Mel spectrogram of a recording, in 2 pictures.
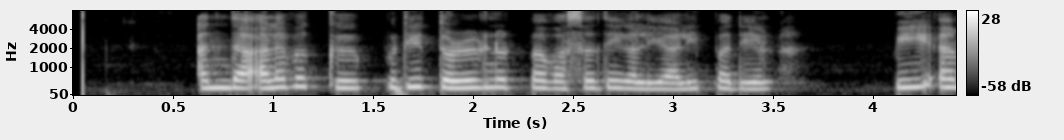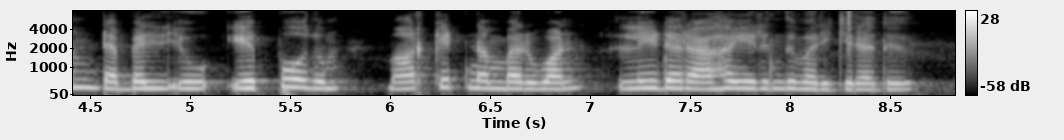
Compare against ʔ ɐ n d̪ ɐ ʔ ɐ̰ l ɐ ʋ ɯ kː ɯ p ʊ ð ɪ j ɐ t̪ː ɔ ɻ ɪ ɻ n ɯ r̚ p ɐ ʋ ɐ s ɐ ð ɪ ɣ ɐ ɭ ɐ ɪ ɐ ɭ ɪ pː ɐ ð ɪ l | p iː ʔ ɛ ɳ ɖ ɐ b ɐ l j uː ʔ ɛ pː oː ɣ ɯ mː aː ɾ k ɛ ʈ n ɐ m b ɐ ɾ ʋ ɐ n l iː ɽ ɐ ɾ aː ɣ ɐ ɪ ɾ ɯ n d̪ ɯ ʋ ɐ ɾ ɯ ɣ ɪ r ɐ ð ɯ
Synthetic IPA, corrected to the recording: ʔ ɐ n d̪ ɐ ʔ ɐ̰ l ɐ ʋ ɯ kː ɯ p ʊ ð ɪ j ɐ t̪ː ɔ ɻ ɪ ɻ n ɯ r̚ p ɐ ʋ ɐ s ɐ ð ɪ ɣ ɐ ɭ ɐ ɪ ɐ ɭ ɪ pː ɐ ð ɪ l | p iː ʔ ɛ m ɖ ɐ b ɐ l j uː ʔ ɛ pː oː ð ɯ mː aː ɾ k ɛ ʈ n ɐ m b ɐ ɾ ʋ ɐ n l iː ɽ ɐ ɾ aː ɣ ɐ ɪ ɾ ɯ n d̪ ɯ ʋ ɐ ɾ ɯ ɣ ɪ r ɐ ð ɯ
